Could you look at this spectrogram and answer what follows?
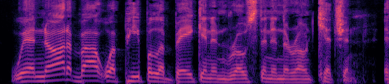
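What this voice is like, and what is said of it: Put-on Boston accent. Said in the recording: “I can't do a Dutch accent, so I'm going to do a Boston accent.”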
